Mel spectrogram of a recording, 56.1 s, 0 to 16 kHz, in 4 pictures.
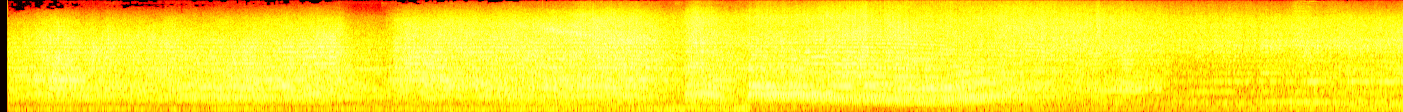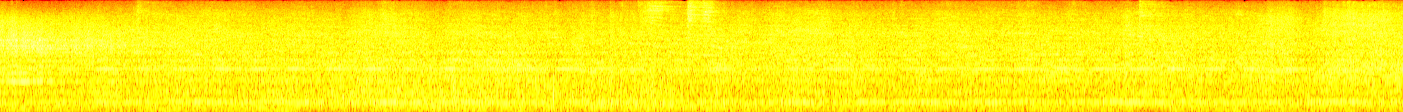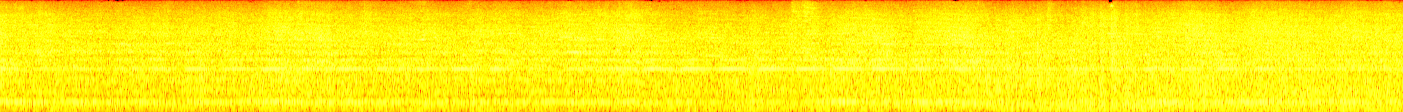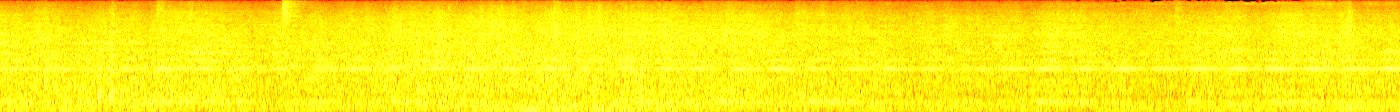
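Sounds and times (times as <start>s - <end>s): freight train wheels rumbling on rail: 0.1s - 56.0s
steady ringing tone: 11.8s - 56.0s.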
